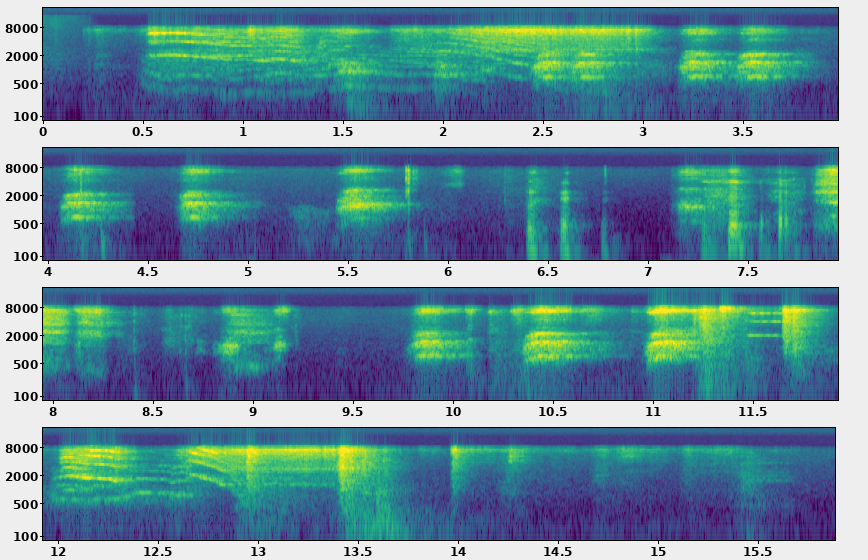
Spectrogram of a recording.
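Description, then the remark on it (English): A dog barks repeatedly, loud yelping bursts in an irregular series with short pauses between, some barks drawn out and whiny, fading to a few softer ones at the end. “Let's go ahead and get that out the way. Yes, I am living with dog.”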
